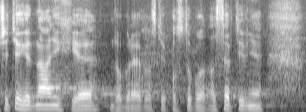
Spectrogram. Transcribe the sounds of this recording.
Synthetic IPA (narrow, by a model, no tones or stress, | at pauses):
r̥icɛɣjɛd̪naːɲiːxjɛdobɾɛːpɾoscɛpost̪upovat̪asɛɾt̪ivɲɛ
